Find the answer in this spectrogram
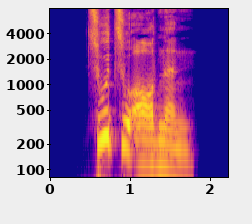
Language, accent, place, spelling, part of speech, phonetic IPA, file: German, Germany, Berlin, zuzuordnen, verb, [ˈt͡suːt͡suˌʔɔʁdnən], De-zuzuordnen.ogg
- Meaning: zu-infinitive of zuordnen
